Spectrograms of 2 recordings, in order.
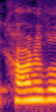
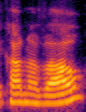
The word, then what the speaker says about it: carnaval: They don't say carnival, they say carnaval.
